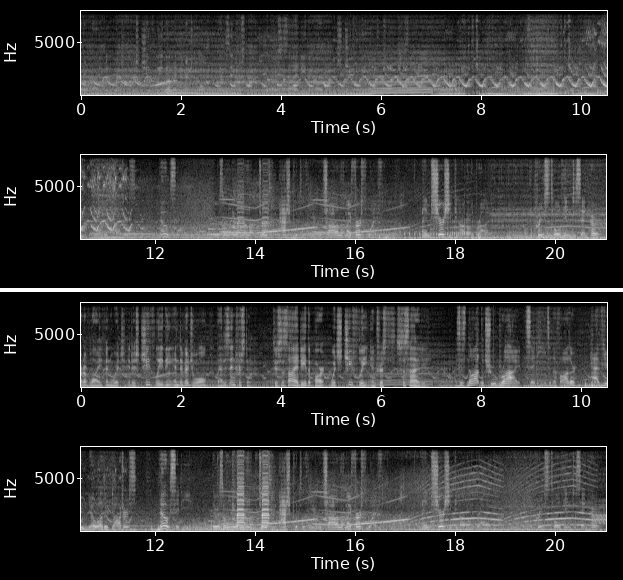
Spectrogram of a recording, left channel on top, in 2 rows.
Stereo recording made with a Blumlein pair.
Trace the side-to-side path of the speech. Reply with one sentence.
You can hear the speech move to the left.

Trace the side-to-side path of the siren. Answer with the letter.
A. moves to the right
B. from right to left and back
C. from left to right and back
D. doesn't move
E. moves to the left
A.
